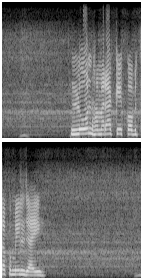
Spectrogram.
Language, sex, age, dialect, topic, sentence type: Bhojpuri, female, 18-24, Western, banking, question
